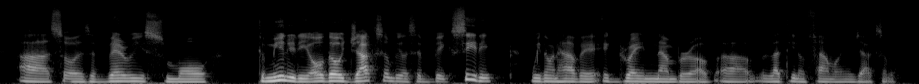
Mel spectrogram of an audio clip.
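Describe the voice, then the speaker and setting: A man speaks at a fairly quick pace with an Argentine accent. His medium-pitched voice has a dark, mellow tone and fairly even intonation. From Argentina. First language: Spanish. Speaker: pastor and church planter. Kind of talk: podcast interview. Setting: recorded live in Orlando.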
